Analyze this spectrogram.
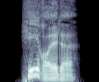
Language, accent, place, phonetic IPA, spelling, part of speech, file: German, Germany, Berlin, [ˈheːˌʁɔldə], Herolde, noun, De-Herolde.ogg
- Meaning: nominative/accusative/genitive plural of Herold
